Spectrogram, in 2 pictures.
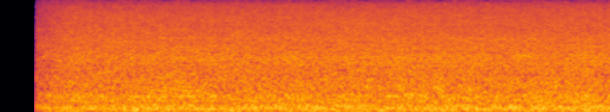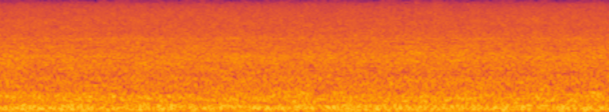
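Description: Large waterfall in flood, a heavy volume of muddy water pouring over the falls: a steady, dense rushing noise, strongest in the low end.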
